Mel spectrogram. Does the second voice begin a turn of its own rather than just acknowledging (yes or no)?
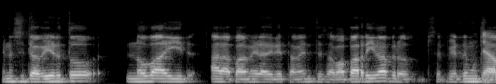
yes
